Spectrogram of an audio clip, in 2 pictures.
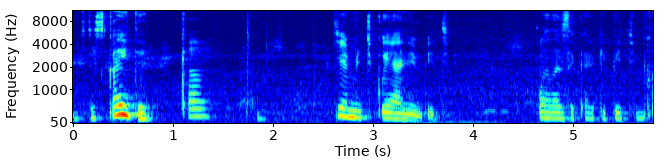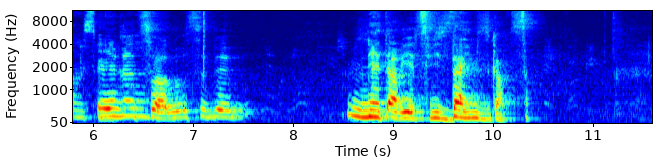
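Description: A young woman speaks softly and tenderly up close.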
